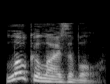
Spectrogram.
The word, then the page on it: localizable: British English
